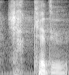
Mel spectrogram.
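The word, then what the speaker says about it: שָׁקֵד: 히브리어로 살구나무라는 단어가 이 사케드라는 단어입니다. 샤케드. 자, 이 말하는 우리가 깨어 있다라는 뜻의 쇼케드라는 발음과 유사하게 쓰입니다.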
